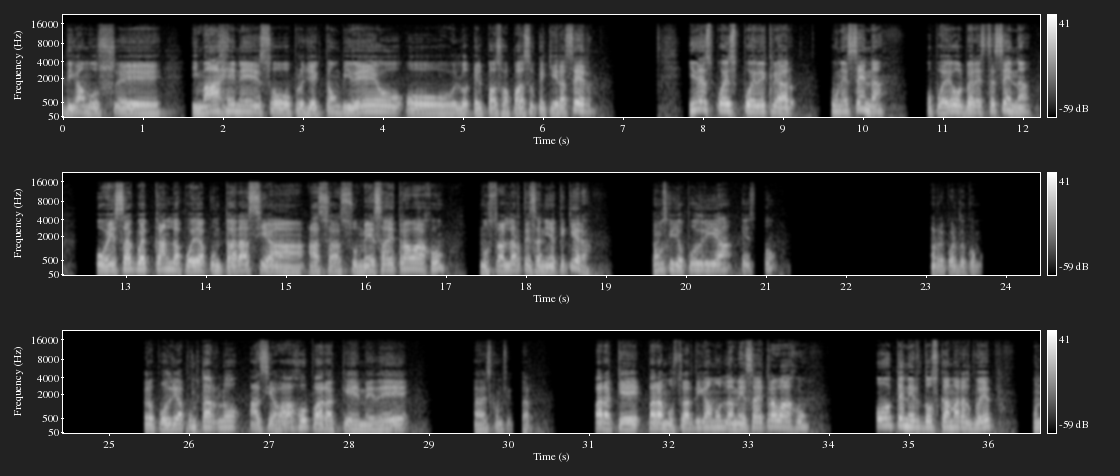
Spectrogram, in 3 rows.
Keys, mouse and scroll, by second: 9.1 click.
